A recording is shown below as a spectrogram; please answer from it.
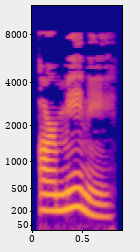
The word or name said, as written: armine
